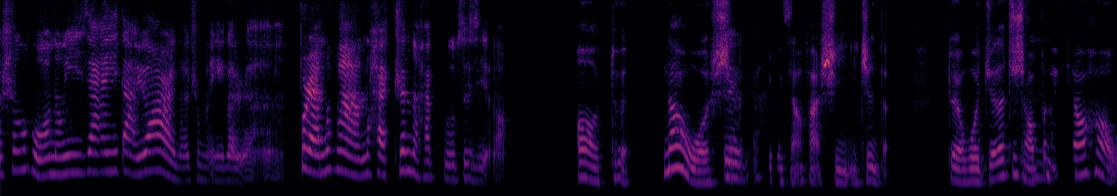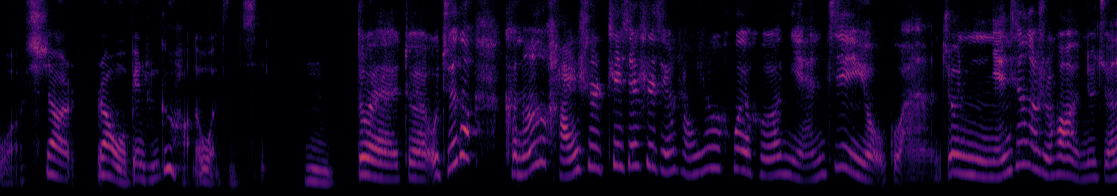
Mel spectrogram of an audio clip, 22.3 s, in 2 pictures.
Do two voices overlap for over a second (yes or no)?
no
